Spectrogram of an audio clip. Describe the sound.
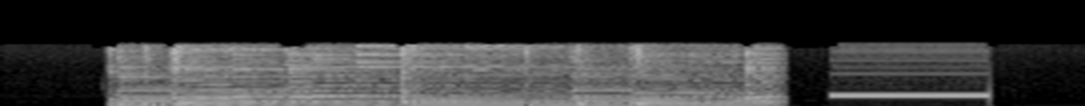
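Telephone audio while a call is transferred: a few seconds of loud hold music stops, and after a brief gap a single steady, mid-pitched beep tone sounds for under a second.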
